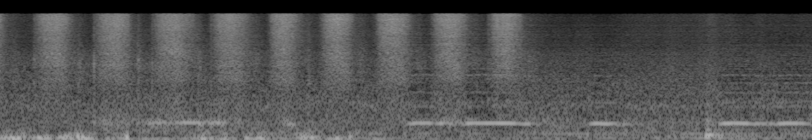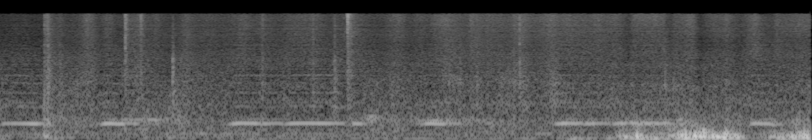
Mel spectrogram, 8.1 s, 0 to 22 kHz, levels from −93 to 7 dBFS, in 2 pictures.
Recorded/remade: remade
